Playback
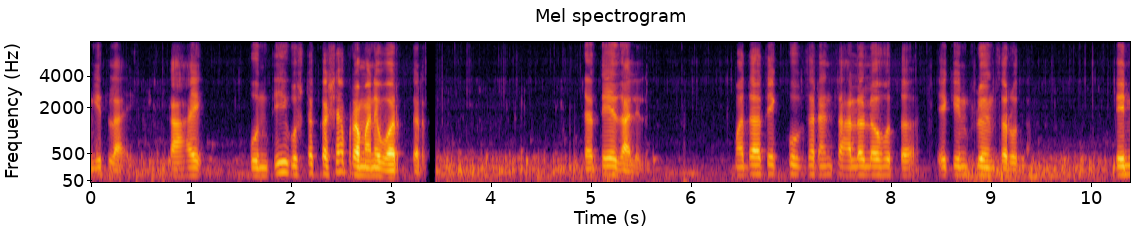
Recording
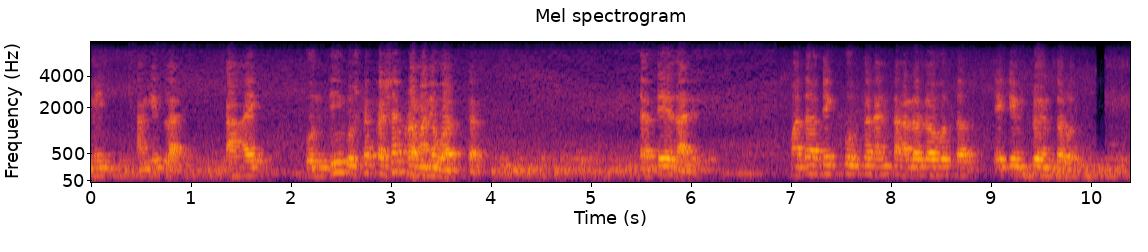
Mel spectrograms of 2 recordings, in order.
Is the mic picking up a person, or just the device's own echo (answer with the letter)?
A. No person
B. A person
A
